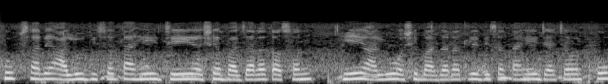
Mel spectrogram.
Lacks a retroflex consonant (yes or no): yes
